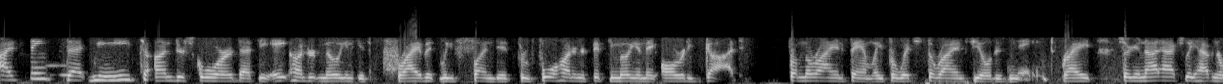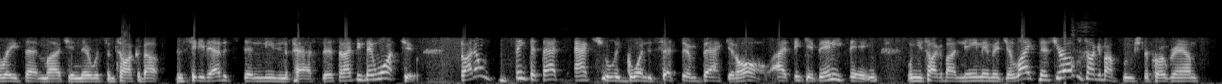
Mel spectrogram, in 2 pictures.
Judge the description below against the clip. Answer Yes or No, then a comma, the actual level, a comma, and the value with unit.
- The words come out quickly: Yes, fast, 240 wpm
